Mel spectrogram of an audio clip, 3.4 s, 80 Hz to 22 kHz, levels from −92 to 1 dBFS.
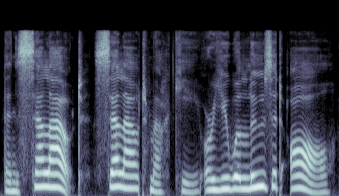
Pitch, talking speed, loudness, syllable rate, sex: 220 Hz, 195 wpm, -14 LUFS, 4.2 syllables/s, female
